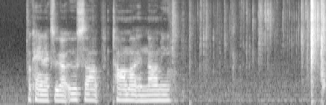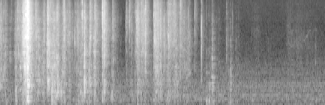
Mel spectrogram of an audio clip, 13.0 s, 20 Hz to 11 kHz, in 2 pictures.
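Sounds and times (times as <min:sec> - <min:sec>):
packaging crinkling and rustling: 0:03.4 - 0:11.3.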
